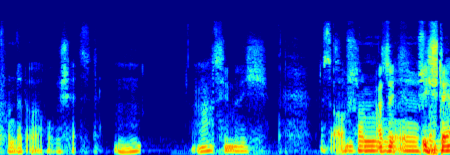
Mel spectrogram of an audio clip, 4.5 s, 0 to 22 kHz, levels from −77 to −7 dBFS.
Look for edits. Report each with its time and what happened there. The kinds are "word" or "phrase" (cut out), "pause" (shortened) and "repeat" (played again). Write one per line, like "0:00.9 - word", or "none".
0:02.1 - word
